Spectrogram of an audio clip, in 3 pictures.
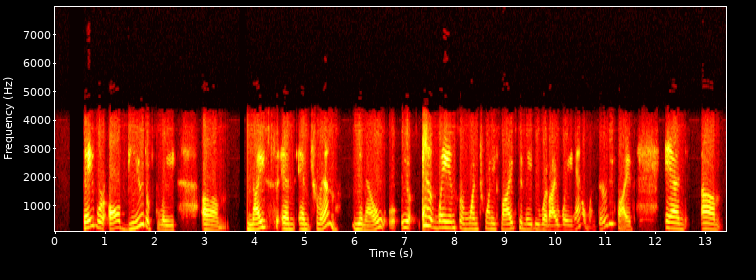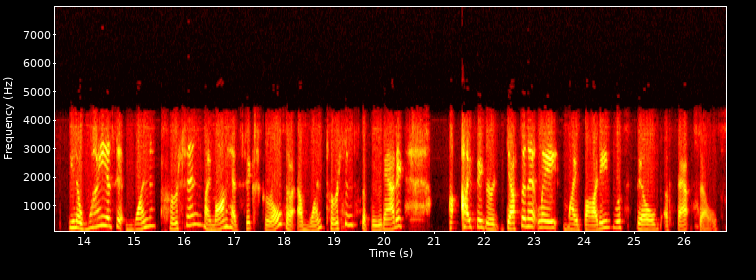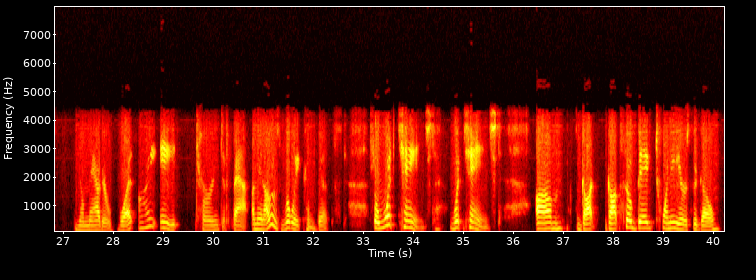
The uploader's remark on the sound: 100 Pounders Phone Meeting, 1/26/24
